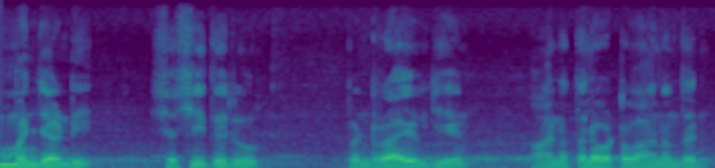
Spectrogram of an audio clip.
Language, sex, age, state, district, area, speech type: Malayalam, male, 60+, Kerala, Idukki, rural, spontaneous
